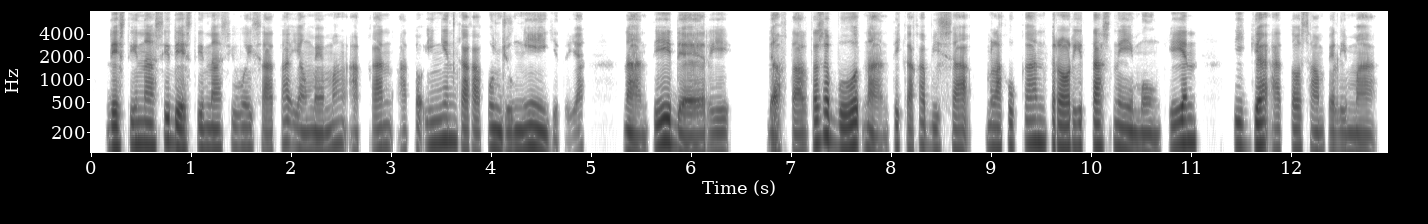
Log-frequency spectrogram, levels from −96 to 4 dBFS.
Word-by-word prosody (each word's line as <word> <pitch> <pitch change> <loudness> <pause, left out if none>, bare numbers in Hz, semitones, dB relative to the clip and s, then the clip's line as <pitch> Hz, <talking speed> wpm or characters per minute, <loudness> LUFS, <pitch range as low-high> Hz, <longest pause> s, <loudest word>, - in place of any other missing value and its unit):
destinasi-destinasi 120 -3 +1
wisata 115 +4 -5
yang 105 -4 -3
memang 105 +8 -2
akan 110 +4 -5
atau 105 0 -9
ingin 145 +4 +1
Kakak 105 -8 -2
kunjungi, 110 +1 +3 0.2
gitu - - -29
ya. - - -7 0.4
Nanti 100 +10 +4
dari 95 -3 0 0.4
daftar 95 0 -2
tersebut, 135 - +5
nanti 100 +2 -4
Kakak 115 +4 -4
bisa 110 -1 -3 0.2
melakukan 140 +5 0
prioritas 130 -1 +2
nih, 110 -4 +3
mungkin 110 +11 +1 0.4
3 135 +1 +3
atau 110 -1 -4
sampai 100 -1 -5
5, 95 -1 -3
115 Hz, 120 wpm, -30 LUFS, 100-130 Hz, 0.4 s, tersebut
